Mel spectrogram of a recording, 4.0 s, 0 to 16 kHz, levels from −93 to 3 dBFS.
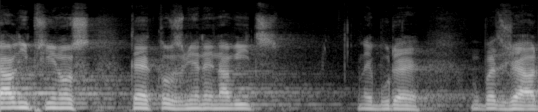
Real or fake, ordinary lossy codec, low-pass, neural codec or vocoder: real; MP3, 96 kbps; 14.4 kHz; none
